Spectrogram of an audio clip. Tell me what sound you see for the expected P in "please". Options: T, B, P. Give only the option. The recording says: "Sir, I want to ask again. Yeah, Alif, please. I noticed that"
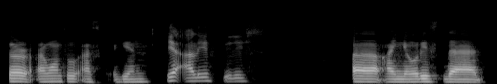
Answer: B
